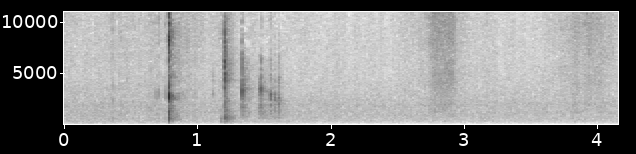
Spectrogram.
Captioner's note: cap popping open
